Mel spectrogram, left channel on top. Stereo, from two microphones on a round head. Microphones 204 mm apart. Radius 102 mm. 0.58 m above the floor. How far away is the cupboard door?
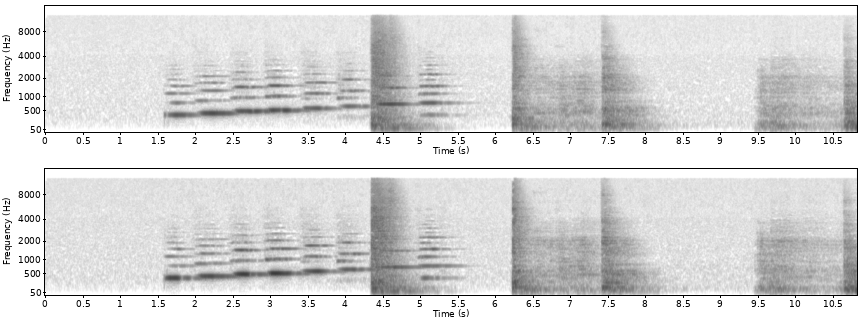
About 4.5 m.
